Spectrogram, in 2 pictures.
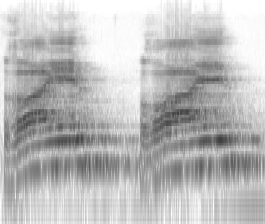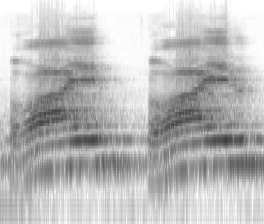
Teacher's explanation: غین خا حلق کے منہ کے جانب والے حصے سے ادا ہوتے ہیں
